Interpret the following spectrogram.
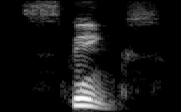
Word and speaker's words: SFINCS: Mike says SFINCS is pronounced Sphinx.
